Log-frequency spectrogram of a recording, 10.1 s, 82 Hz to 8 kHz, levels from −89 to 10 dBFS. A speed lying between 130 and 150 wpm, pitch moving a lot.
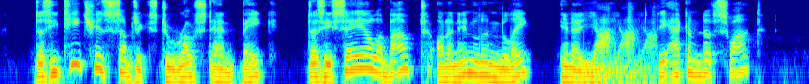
Yes: average, 140 wpm; wide, 7.0 semitones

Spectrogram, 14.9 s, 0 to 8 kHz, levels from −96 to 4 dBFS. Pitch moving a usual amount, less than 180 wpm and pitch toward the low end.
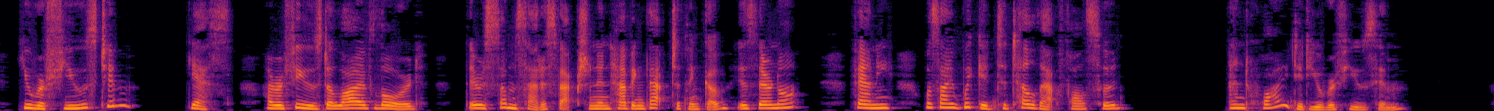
No: average, 4.3 semitones; average, 145 wpm; high, 225 Hz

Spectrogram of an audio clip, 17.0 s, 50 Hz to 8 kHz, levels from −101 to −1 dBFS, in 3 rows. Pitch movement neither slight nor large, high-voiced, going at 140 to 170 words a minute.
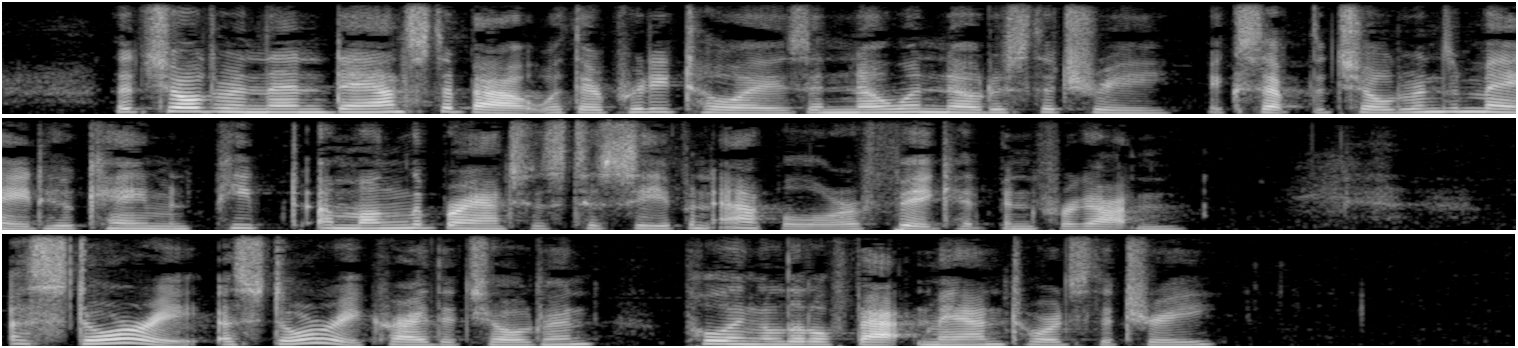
No: average, 3.6 semitones; high, 200 Hz; average, 185 wpm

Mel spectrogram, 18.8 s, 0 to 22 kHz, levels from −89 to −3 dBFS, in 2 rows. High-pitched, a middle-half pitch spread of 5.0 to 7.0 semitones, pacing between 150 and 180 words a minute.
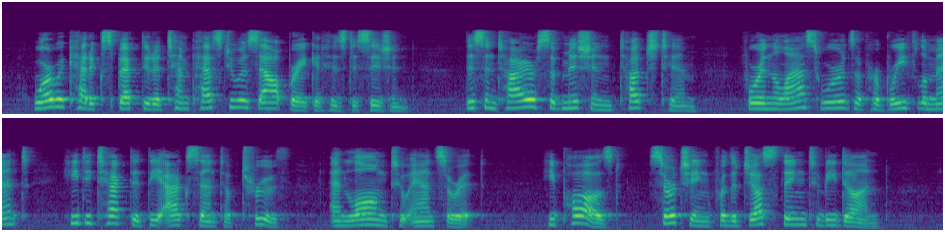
No: high, 205 Hz; average, 5.3 semitones; average, 140 wpm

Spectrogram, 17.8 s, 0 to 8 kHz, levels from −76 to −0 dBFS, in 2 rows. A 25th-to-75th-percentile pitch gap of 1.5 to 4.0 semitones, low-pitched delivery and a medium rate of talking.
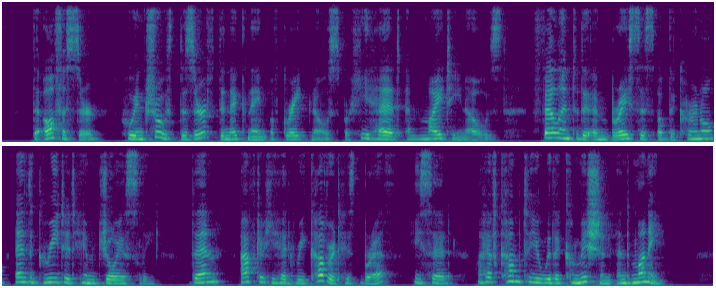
No: average, 3.6 semitones; high, 210 Hz; average, 160 wpm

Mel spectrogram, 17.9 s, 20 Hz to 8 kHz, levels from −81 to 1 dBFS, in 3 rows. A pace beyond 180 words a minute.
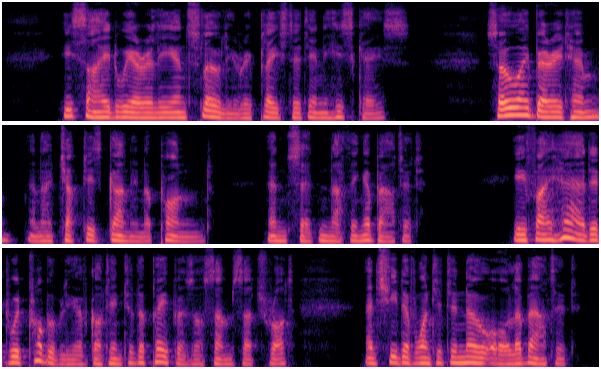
No: average, 170 wpm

